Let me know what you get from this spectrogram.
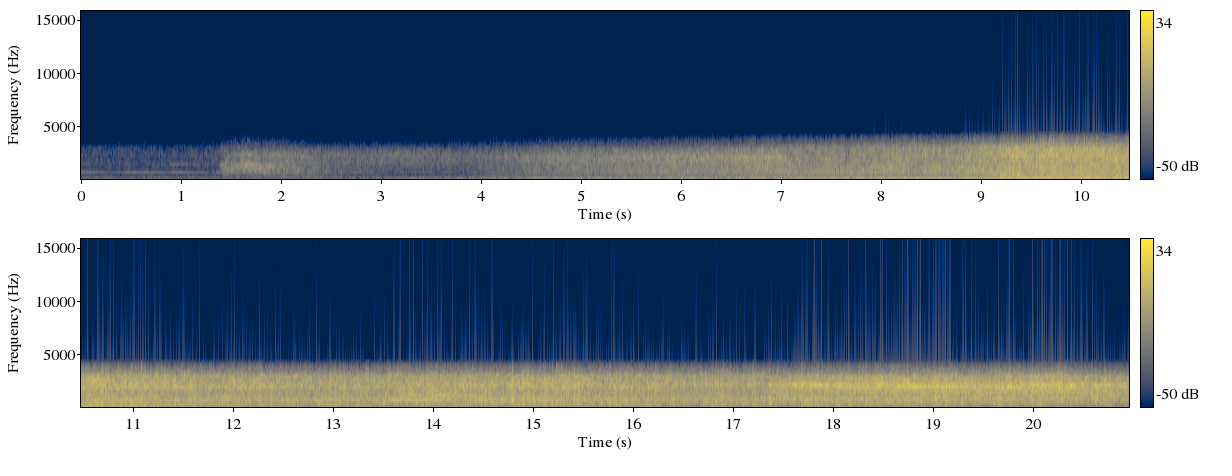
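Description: A train horn sounds briefly about two seconds in. Then the Argo Bromo Anggrek express train approaches and passes close by: the rumble of the train on the rails builds, is loudest about ten seconds in, and stays loud as the long rake of carriages rolls past.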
